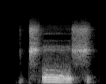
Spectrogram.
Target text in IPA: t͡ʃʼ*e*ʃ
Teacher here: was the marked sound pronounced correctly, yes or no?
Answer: yes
